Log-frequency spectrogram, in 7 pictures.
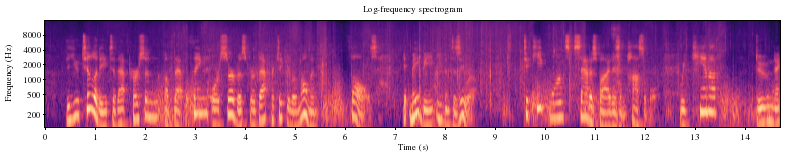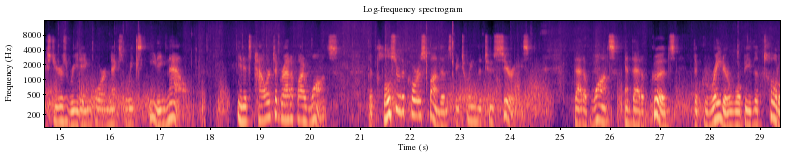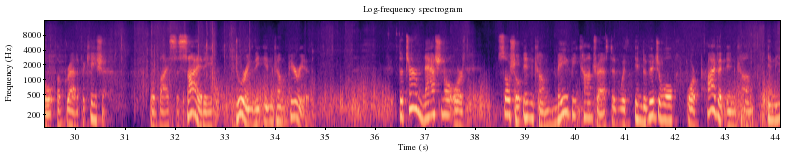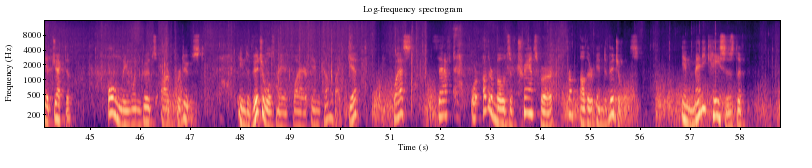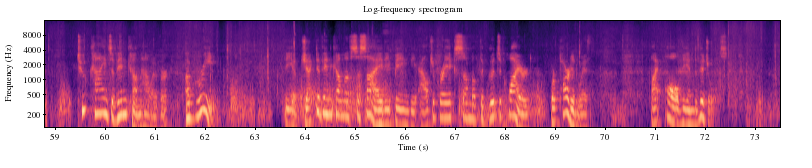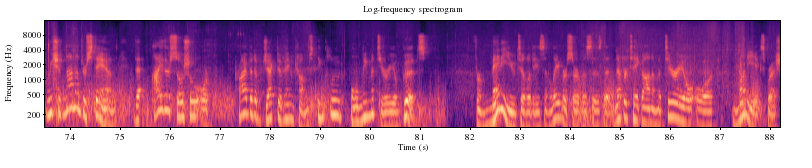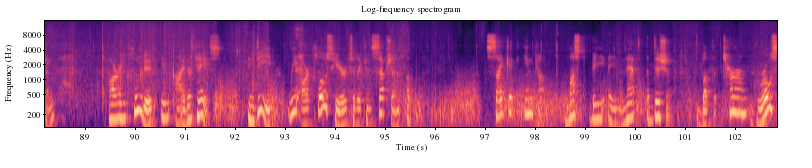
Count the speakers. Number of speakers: one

